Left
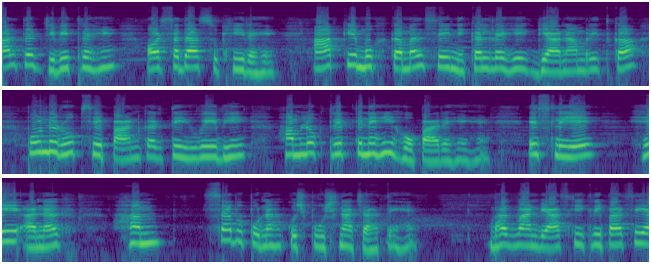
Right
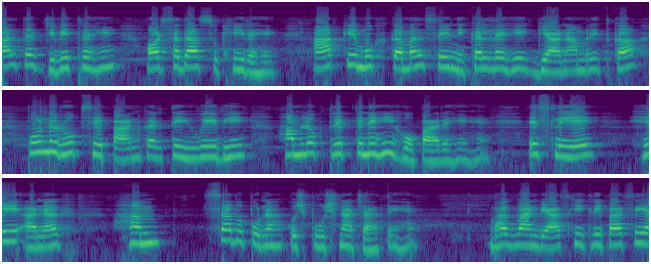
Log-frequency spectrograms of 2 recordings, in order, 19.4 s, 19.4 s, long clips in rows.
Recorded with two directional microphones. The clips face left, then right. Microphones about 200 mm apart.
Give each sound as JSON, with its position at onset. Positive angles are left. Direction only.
{"t": 0.0, "sound": "a woman's voice", "side_deg": 40}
